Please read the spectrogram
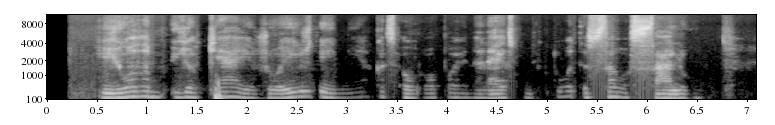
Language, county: Lithuanian, Klaipėda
